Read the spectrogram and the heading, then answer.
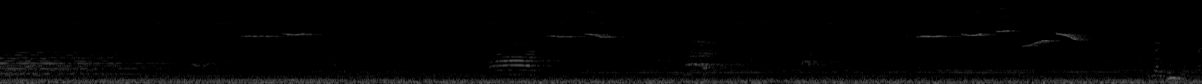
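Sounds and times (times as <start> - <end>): high-pitched insect drone: 0.0 - 7.2
faint whistled birdsong: 2.3 - 3.7, 5.2 - 7.0, 8.0 - 11.3.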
